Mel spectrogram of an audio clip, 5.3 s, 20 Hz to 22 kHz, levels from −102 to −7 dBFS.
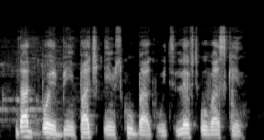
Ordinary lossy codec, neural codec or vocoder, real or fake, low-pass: none; none; real; 9.9 kHz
